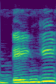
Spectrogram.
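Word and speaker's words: dengue: In fact डेंगू जो है, डेंगू को मैं डेंगू बोलती हूँ, ठीक है, कई जगह आपको मिलेगा बेटा that actually डेंगी इज the correct pronunciation.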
